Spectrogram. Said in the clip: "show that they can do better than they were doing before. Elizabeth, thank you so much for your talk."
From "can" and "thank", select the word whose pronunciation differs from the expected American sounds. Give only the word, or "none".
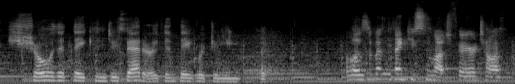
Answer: none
